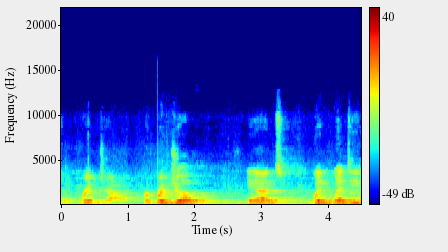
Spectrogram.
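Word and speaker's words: Grimmjow: And so I had always called him Grimjow, or Grimjoe. And when Wendy was directing me in the anime, she's like, no, you need to pronounce it Grimjow, okay? And so I pronounced it Grimjow.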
